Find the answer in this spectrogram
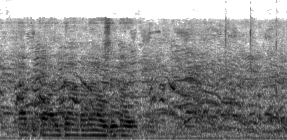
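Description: People talking and chattering, voices overlapping, with no music playing.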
